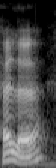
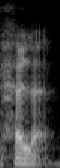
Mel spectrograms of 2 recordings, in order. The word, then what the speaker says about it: Hölle: hier rechts zu sehen bei den Wörtern Höhle und Hölle kann man sehr schön den Unterschied zwischen dem langen gespannten övokal und dem kurzen ungespannten övokal hören die Höhle die Hölle und auch bei mögen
